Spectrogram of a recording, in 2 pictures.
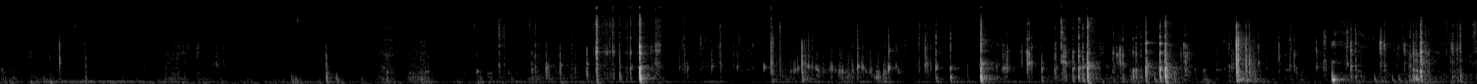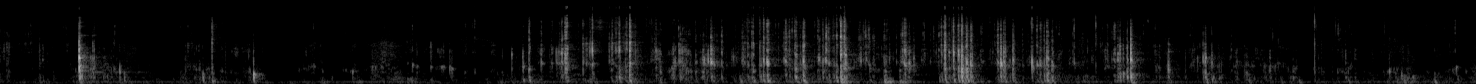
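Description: A dog chewing and crunching pieces of a crumbly dog-cake treat taken from a hand. The crunching starts several seconds in and comes in two long bouts with a quieter spell between them.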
